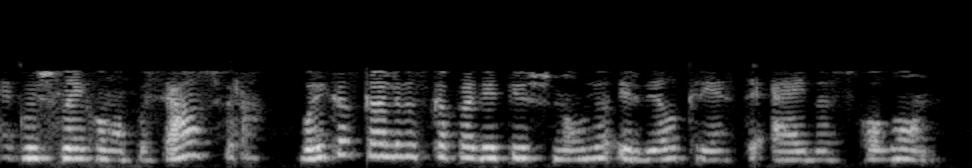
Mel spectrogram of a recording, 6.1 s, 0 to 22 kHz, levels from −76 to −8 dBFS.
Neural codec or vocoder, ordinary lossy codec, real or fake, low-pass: autoencoder, 48 kHz, 128 numbers a frame, DAC-VAE, trained on Japanese speech; AAC, 16 kbps; fake; 19.8 kHz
